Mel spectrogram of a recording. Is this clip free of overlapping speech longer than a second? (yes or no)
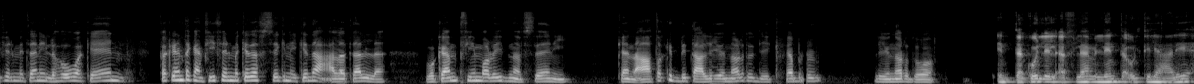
yes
